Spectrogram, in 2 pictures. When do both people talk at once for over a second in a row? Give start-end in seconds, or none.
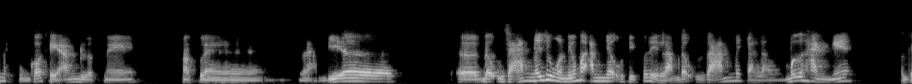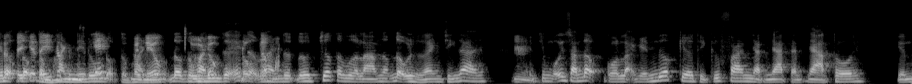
9.1-11.9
